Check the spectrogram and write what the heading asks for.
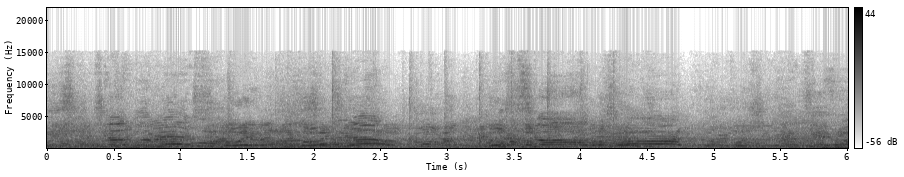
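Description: Crowd of spectators talking and calling out, several voices overlapping.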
